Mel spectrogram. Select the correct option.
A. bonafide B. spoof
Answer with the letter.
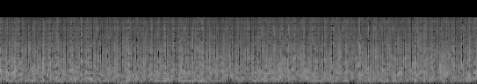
B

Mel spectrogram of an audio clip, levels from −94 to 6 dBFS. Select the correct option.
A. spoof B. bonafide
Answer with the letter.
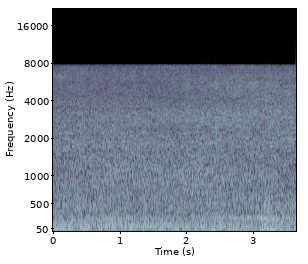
A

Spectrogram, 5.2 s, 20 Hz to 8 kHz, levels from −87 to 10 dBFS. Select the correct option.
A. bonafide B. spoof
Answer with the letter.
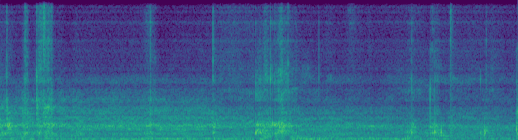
B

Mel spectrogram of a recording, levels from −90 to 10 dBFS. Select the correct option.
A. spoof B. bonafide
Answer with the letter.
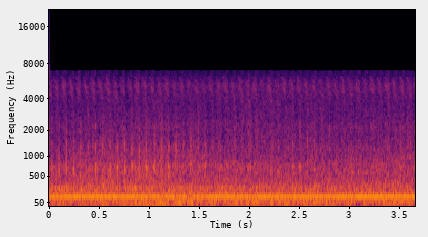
B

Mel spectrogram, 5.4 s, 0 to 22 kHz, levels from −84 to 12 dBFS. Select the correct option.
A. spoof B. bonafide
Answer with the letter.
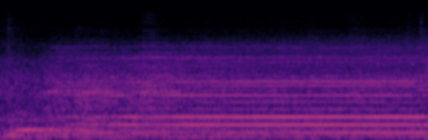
B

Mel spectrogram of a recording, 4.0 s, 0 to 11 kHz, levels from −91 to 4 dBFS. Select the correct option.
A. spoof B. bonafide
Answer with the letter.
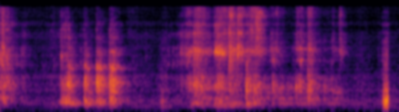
A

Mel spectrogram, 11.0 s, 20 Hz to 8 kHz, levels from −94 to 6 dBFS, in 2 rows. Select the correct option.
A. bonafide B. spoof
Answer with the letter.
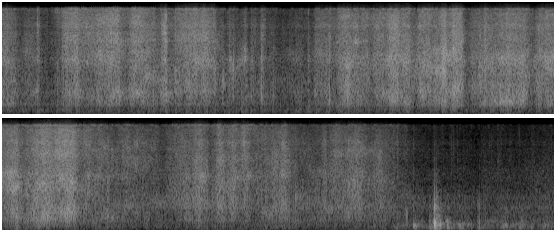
B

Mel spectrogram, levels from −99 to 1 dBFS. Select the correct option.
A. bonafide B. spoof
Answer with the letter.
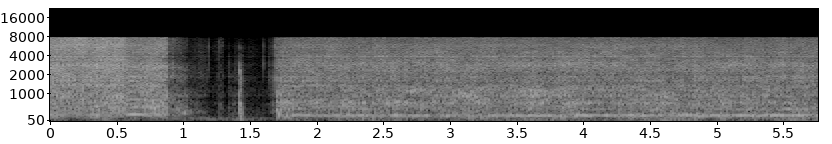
B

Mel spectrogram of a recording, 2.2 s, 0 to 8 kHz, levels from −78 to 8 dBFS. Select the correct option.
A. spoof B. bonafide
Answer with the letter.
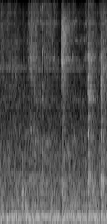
A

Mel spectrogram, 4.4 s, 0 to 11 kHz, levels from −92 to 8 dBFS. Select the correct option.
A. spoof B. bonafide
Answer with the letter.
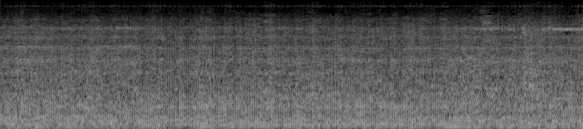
A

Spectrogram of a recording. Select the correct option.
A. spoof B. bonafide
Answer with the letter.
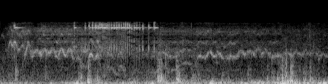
B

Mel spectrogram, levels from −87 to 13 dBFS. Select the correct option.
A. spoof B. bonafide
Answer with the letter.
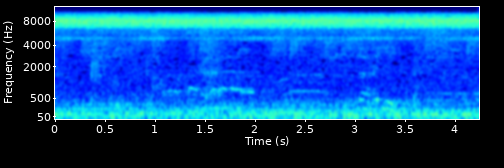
B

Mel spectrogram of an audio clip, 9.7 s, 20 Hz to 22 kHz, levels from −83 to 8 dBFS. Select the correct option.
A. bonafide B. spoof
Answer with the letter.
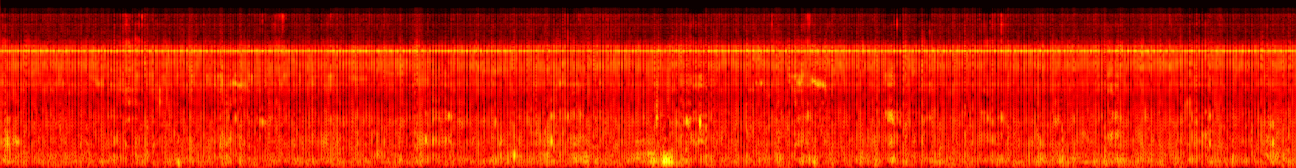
B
